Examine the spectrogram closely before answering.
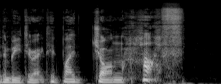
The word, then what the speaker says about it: Hough: John how one of those pronunciations who had just done escape to which mountain in 19 I'm going to go how I reckon John how I'm going to go John how how do you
